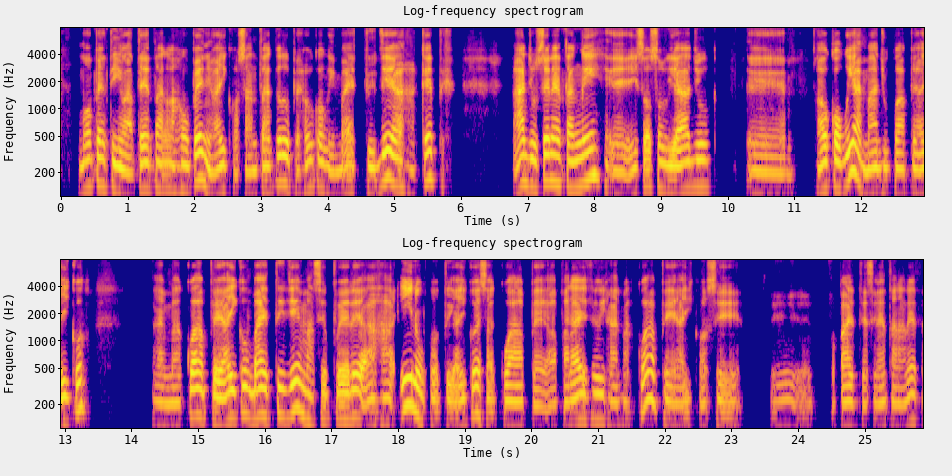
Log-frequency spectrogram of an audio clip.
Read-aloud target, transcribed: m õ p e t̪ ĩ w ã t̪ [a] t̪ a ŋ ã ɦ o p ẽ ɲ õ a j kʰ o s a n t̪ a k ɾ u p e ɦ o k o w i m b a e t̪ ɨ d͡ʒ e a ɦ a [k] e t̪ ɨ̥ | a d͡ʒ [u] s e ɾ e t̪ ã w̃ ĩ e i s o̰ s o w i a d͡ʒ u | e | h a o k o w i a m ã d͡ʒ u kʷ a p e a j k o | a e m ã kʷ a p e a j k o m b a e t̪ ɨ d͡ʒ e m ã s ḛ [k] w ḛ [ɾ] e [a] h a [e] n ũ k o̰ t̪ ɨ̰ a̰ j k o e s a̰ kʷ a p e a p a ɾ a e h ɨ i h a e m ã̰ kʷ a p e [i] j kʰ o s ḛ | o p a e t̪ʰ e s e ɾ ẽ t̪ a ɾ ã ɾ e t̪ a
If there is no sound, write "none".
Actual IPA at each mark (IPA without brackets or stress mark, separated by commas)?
e, k, u, p, ɾ, a, i, a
